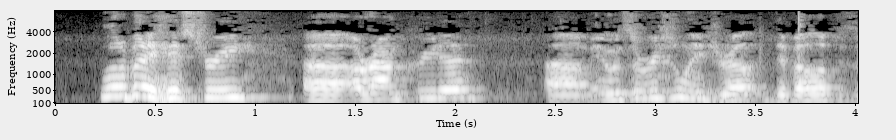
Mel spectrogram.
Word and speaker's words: Krita: It's actually Krita. It's a Swedish word.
